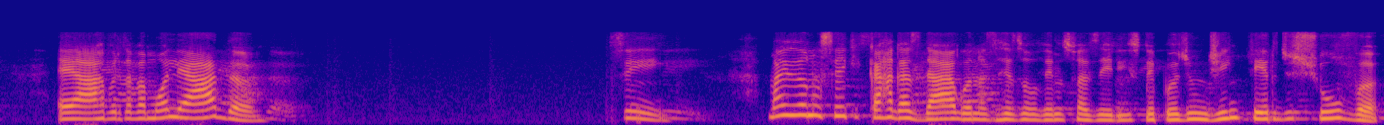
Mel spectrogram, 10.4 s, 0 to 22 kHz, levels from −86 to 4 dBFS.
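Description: Speech, carried over a call path with nothing above 8 kHz, which points to a wideband codec such as G.722. Throughout, there is echo with no canceller. Every phrase returns about a third of a second later. The copy sits about 20 dB down, and thinner. A far-end loudspeaker is feeding its microphone, and nothing removes it.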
